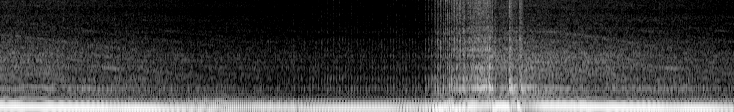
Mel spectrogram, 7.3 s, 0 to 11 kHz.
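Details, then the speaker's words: Jeep Patriot 2.4 after replacing stock muffler with a Thrush Turbo muffler: deep rumble climbing on a throttle blip and settling to idle, throaty and clean, no rattles or leaks; normal, racier exhaust note. "yeah I think the tips on a little crooked I'll have to fix that but overall I think it sounds pretty good so much more of a racy sound"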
